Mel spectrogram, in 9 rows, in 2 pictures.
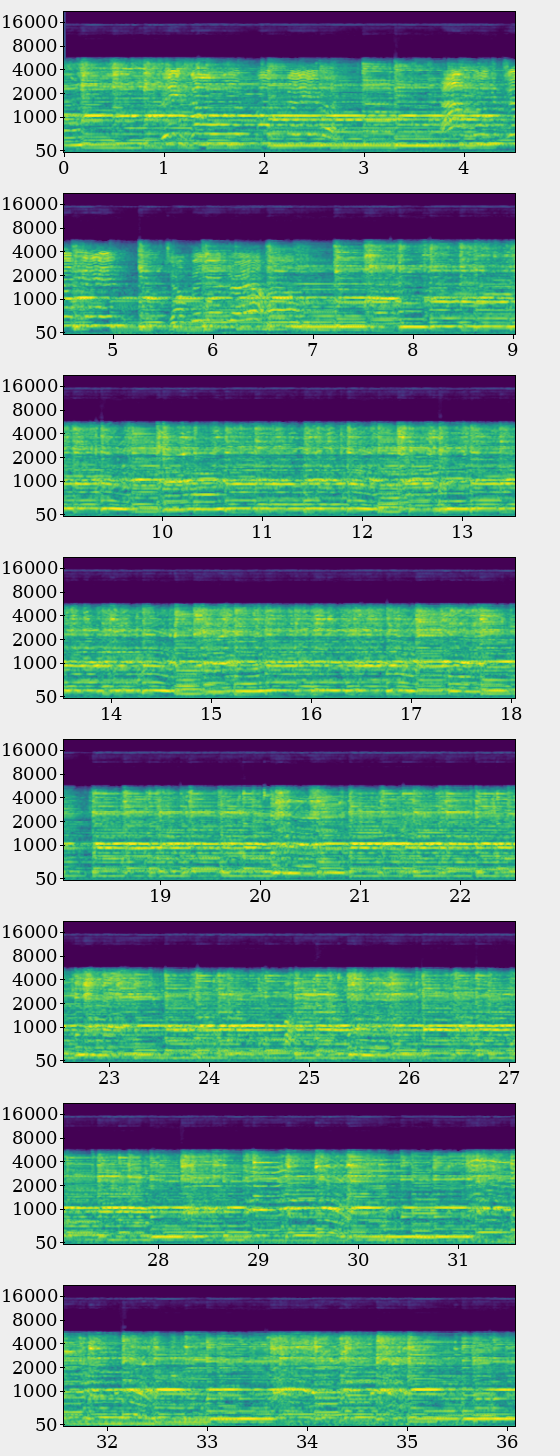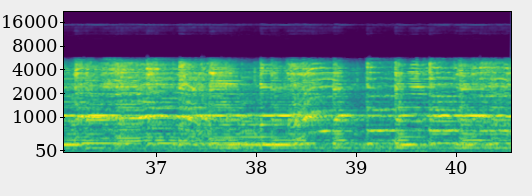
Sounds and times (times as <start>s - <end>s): Acoustic guitar: 0.0s - 40.5s
Country: 0.0s - 40.5s
Strum: 0.0s - 40.5s.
